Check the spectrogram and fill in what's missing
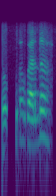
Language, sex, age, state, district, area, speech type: Hindi, male, 18-30, Madhya Pradesh, Seoni, urban, conversation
